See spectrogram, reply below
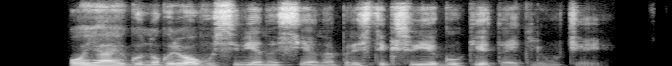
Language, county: Lithuanian, Vilnius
